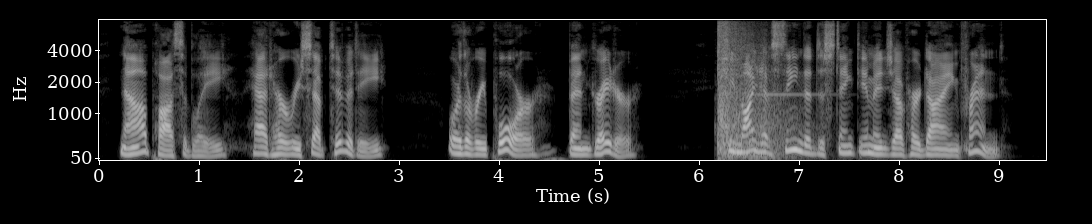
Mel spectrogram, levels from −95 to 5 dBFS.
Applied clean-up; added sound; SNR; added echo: none; Explosion; 8 dB; none.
